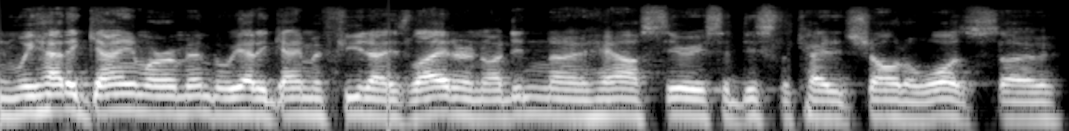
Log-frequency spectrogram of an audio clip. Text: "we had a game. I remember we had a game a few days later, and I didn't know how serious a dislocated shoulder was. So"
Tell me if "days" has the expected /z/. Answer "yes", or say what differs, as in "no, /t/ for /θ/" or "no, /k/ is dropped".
yes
